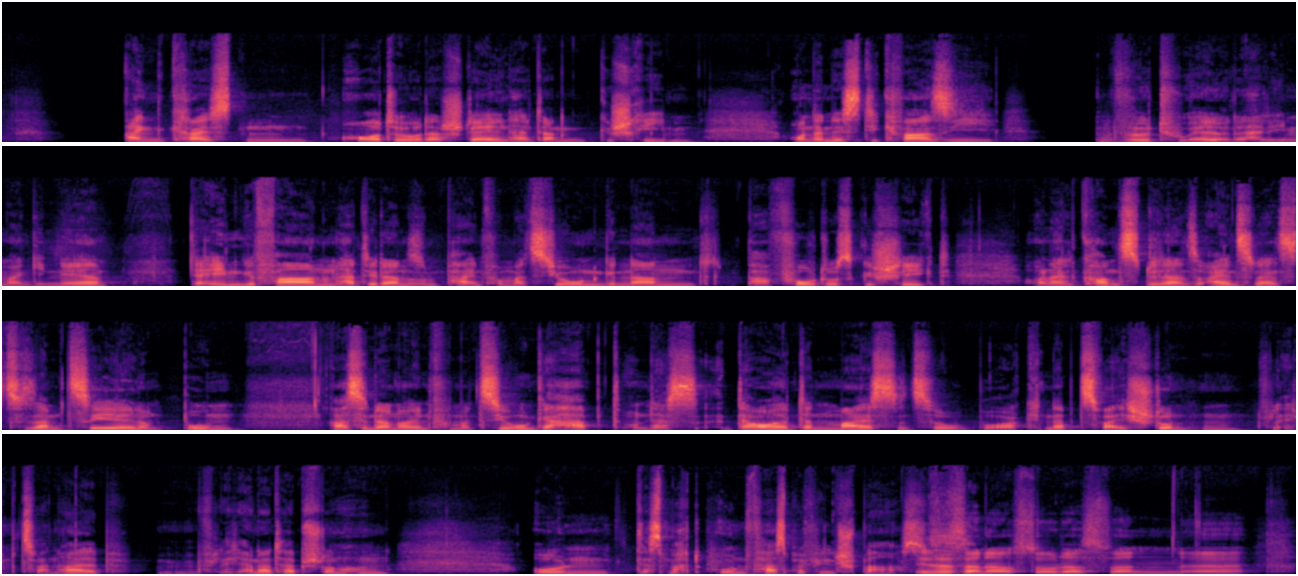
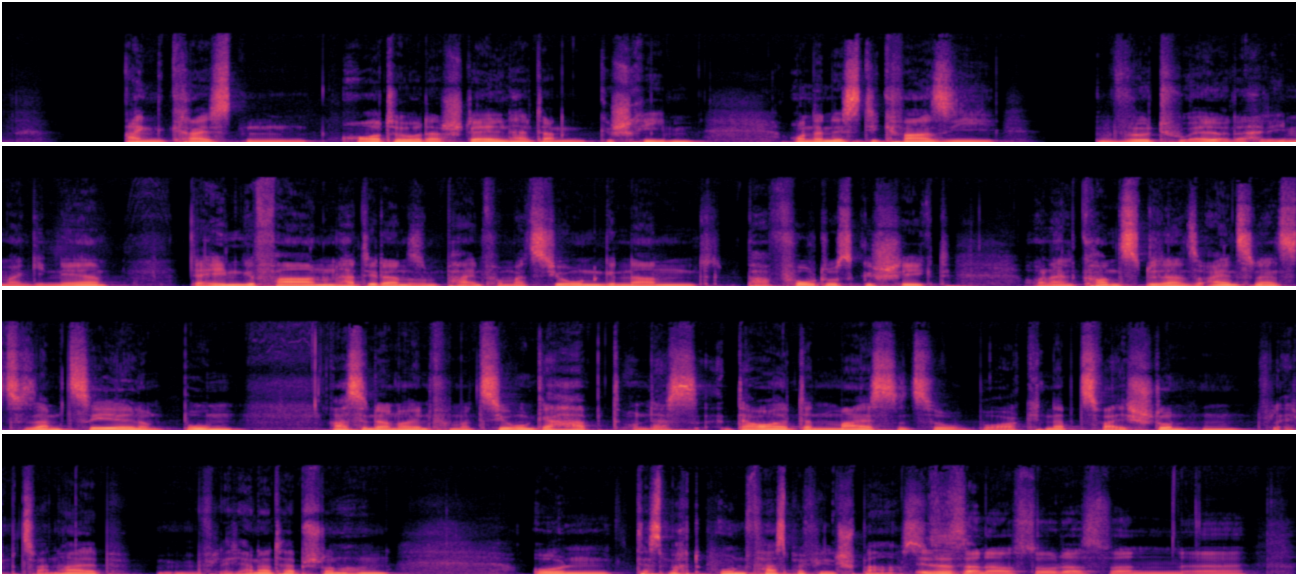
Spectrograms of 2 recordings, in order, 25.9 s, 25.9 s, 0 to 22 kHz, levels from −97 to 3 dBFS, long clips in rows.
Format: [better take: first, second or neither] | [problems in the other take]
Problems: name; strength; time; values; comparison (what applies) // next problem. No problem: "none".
second | thin; very; fading below 600 Hz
